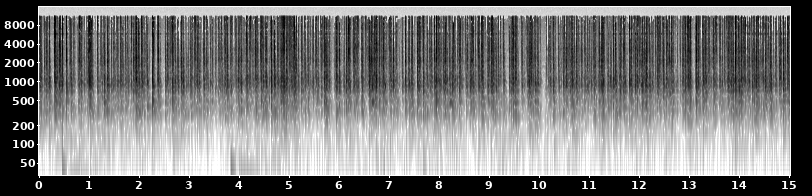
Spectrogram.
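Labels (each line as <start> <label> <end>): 0.0 Rain pattering randomly on a plastic trash container lid. 15.0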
